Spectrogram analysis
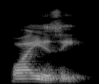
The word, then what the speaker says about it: why is he: He is not stressed. So the H is silent. Why is he?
